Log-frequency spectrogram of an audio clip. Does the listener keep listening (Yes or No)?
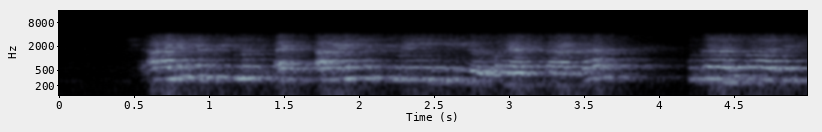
Yes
